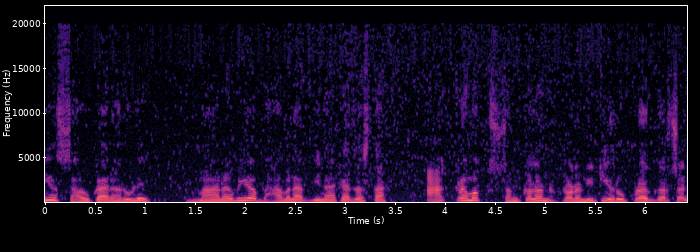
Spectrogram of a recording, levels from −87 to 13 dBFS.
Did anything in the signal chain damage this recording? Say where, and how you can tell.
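Yes, overdone noise removal at the call-processing stage, present throughout. The suppressor cuts any band near its noise estimate, so the background drops and breaks up into twinkling specks. On a spectrogram, gaps appear speckled with isolated bins.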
